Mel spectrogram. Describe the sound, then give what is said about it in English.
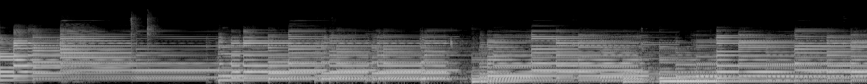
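Electric guitar played through spring reverb and a pedal-controlled tremolo on a Helix modeler, with Deluxe 1x12 and Princeton 1x10 cabinets. Sustained chords and ringing notes overlap in a steady, full wash, with one brief dip in volume. “I've got a reverb going. Spring reverb. That's in between the amp and the cab. Also between the amp and the cab is a tremolo, which I have tied to the expression pedal.”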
